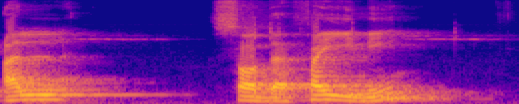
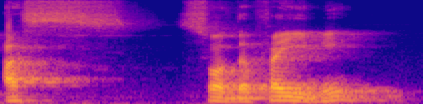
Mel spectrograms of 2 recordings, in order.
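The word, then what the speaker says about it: الصدفين: I read it al-Sadafaini, but when you pronounce it, it should be as-Sadafaini. You don't say al.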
